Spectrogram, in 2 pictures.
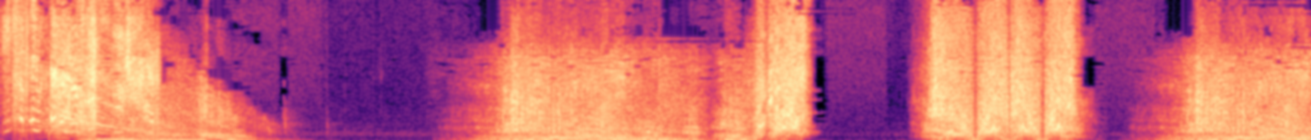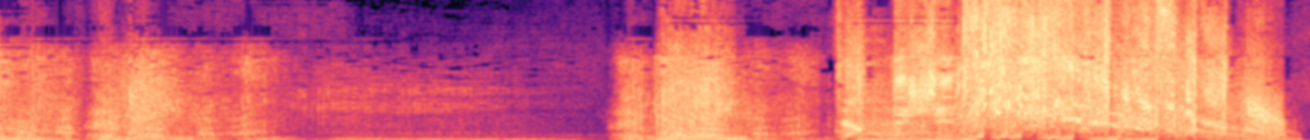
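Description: A series of loud, rough lion roars, delivered as separate bursts with short silent gaps between them, harsh, with no one talking.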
